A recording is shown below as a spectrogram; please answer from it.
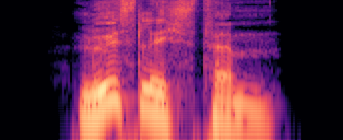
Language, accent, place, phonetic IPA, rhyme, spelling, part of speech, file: German, Germany, Berlin, [ˈløːslɪçstəm], -øːslɪçstəm, löslichstem, adjective, De-löslichstem.ogg
- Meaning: strong dative masculine/neuter singular superlative degree of löslich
